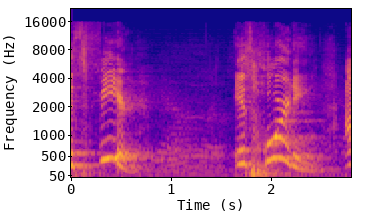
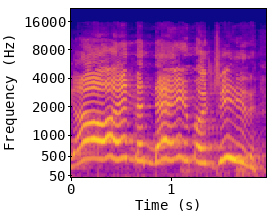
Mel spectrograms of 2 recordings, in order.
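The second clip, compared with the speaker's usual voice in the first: higher, louder hammed-up preacher cry; mock fervent preacher; 5 semitones higher, 6 dB louder than usual. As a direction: send up the over-the-top prayer shout. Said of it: "he didn't even do a whole lot like we do".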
